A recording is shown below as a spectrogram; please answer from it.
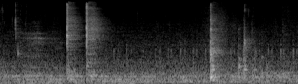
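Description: A spoon stirs food boiling in a cooking pot, making a few sharp metallic scrapes and clinks scattered over a quiet background.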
